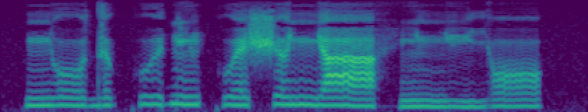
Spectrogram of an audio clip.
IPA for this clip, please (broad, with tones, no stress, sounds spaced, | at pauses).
ɲ oː˧ d ə˦ kʷ ɨ˦ ɗ ĩ˦ kʷ ɛ˦ ʃ ə˦ ɲ aː˦˨ h ĩ˨ ɲ i˨ j ɔ˧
